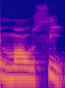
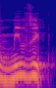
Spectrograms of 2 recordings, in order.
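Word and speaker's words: music: लोग जो है दोस्तों बचपन में हम लोग क्या पढ़ते थे इसे मौसी बिल्कुल गलत है इस तरह नहीं पढ़ना है म्यूजिक क्या पढ़ना है दोस्तों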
